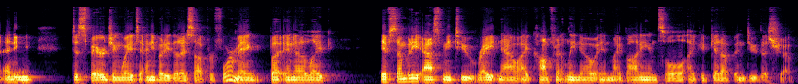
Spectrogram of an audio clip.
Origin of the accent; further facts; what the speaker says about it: Oregon, United States; moved away as an adult; I'm from Oregon, all the way on the left coast.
